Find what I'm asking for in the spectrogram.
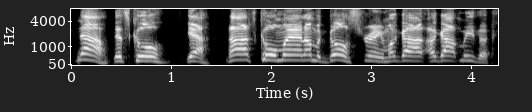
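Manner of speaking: put-on high, twangy good-old-boy voice; Southern yokel. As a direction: brag like a proud country bumpkin. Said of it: "They're like".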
